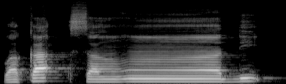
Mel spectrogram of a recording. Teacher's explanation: و کا، سین دو زبر سن، و کا سن، دال زیر دی، تنوین کے بعد دال ہے، بغیر تشدید والا حرف ہے، اخفا ہوگا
